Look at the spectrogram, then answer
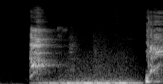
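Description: A dog gives two sharp, loud barks close up, the first followed by a short drawn-out tail, with a second bark cutting in after a brief silence.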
